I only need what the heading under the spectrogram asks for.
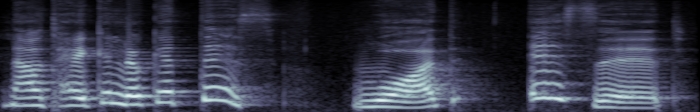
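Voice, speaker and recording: A woman's voice: a little high, sing-song, slow pace. A woman presenting to toddlers as if reading to a small child, sing-song and encouraging, asking exaggerated questions and repeating words for them to copy. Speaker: presenter of a toddler learning show.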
